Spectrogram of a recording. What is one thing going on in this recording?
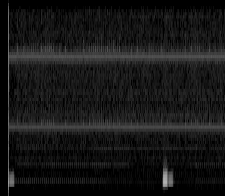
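A short electronic menu chime sounds twice.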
